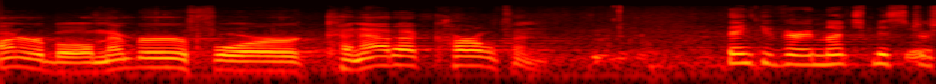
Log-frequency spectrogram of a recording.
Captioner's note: speaking French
